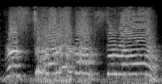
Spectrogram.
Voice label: angry; spackenmobs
